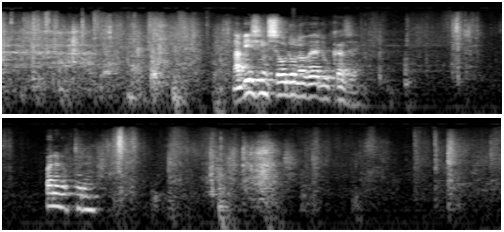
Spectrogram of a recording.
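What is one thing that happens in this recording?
Paper rustles in hands.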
